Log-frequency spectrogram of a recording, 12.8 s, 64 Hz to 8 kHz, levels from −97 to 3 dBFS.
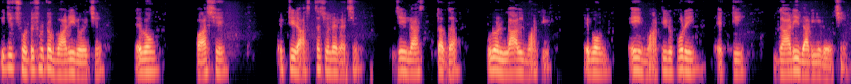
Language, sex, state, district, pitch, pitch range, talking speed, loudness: Bengali, male, West Bengal, Jhargram, 135 Hz, 125-145 Hz, 110 wpm, -18 LUFS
